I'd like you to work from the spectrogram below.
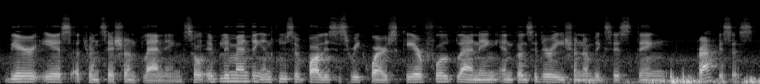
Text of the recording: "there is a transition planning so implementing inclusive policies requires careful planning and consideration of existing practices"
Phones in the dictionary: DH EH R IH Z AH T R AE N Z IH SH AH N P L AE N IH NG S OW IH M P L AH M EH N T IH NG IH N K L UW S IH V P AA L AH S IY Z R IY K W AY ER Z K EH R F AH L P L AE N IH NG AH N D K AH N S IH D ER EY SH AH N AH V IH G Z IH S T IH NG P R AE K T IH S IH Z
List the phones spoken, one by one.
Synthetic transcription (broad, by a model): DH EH R IH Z AH T R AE N S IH SH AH N P L AE N IH NG S OW IH M P L AH M EH N T IH NG IH N K L UW S IH V P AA L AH S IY S R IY K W AY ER S K EH R F AH L P L AE N IH NG AH N D K AH N S IH D ER EY SH AH N AH V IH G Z IH S T IH NG P R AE K T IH S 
